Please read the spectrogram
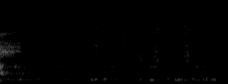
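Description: Near silence, with a run of faint, soft strokes of a small flat brush laying thin acrylic glaze onto canvas.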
